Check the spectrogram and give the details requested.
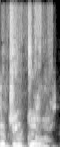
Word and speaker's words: Shevchenko: We are, of course, referring to Valentina Shevchenko. Did I pronounce that? Shevchenko.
